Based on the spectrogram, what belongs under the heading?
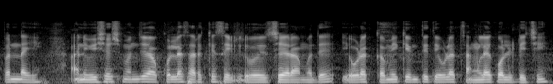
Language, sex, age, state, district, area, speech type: Marathi, male, 30-45, Maharashtra, Akola, rural, spontaneous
